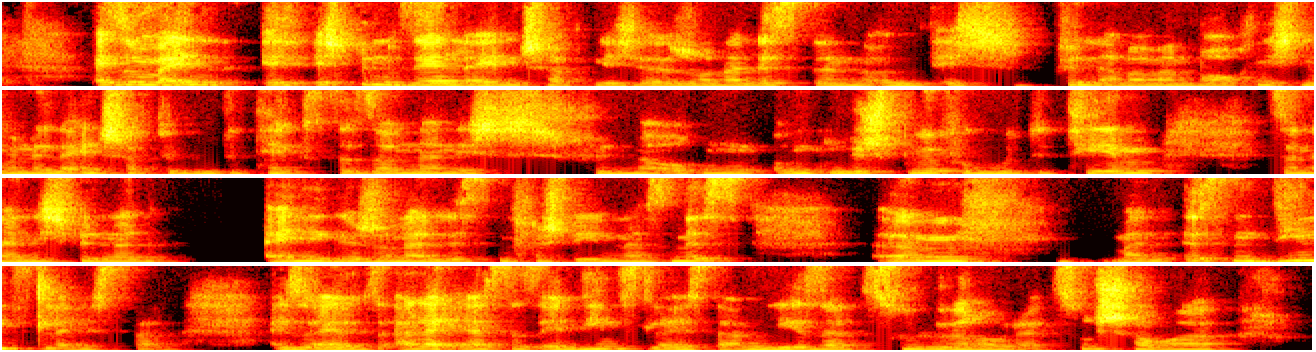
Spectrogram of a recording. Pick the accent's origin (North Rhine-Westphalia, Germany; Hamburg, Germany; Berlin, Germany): Berlin, Germany; born there; Ich bin also in Ost-Berlin geboren. Meine Mutter war chinesisch-englisch-Dolmetscherin und mein Vater war ein wirklich strammer Kommunist aus Afrika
